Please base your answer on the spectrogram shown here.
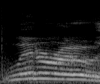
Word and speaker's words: Linneruth: Linneruth, no one can pronounce that. It's made up Swedish, so it doesn't matter.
